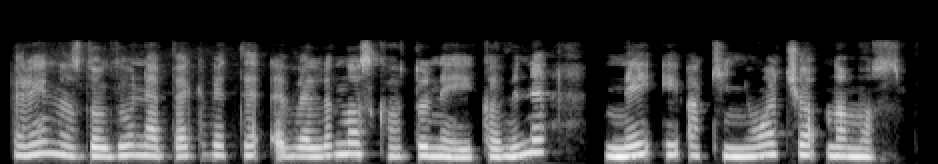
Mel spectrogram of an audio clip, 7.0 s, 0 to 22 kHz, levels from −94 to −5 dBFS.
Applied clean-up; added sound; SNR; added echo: none; none; none; none.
